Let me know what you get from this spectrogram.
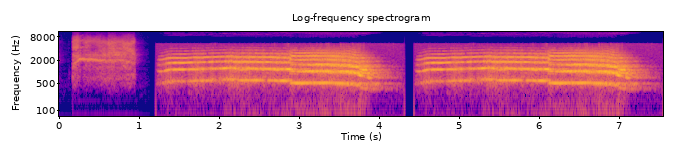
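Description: African elephant trumpeting: two long calls of about three seconds each, holding one pitch and then sliding down at the end, the second identical to the first, with a third starting near the end.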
